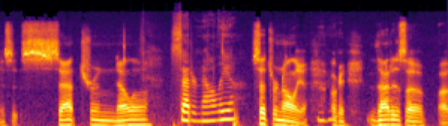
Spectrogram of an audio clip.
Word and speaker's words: Saturnalia: You'll have to help me with this pronunciation. Is it Saturnalia? Saturnalia? Saturnalia.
